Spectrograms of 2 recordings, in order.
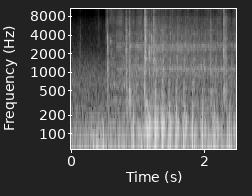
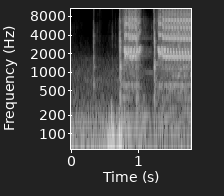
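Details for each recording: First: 2003 Club Car DS golf cart, previously seized engine after sitting about 3 years, spark now confirmed and plug in: cranking under compression for the first time, even strong pulses about eight a second; compression sounds healthy. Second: 2003 Club Car DS golf cart, engine seized after sitting about 3 years, starter powered directly with 12 volts: two bursts of high, clean electric whine with no engine turning; the starter spins free because the drive belt is loose, to be tightened.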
